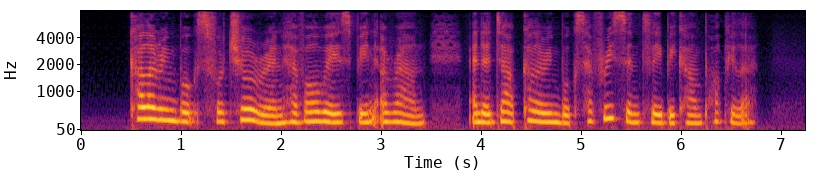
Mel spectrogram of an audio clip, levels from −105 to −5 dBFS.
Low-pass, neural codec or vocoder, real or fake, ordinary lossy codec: none; codec, 16 kHz, 0.4 kbps, LongCat-Audio-Codec; fake; none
